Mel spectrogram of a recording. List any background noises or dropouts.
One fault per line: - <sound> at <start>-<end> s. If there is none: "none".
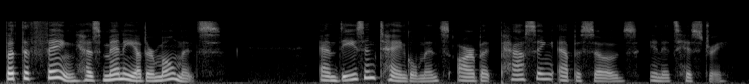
none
